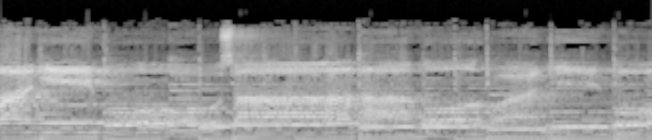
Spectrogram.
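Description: Slow Buddhist devotional chant with musical accompaniment, moving through long held notes that change about once a second.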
